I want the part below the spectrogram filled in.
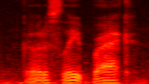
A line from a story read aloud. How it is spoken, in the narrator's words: he grumbled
